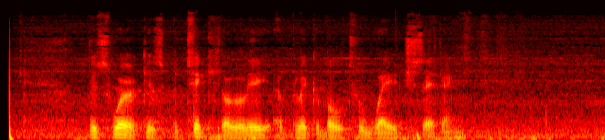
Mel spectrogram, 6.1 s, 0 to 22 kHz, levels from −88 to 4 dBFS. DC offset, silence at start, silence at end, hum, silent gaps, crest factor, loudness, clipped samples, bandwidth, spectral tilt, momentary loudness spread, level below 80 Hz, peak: under 0.1%; 0.1 s; 0 s; none; none; 22 dB; -29 LUFS; under 0.1%; 15.5 kHz; -6.5 dB/octave; 19 LU; -44 dBFS; -8 dBFS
